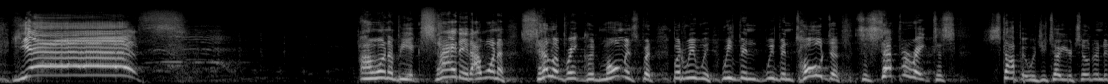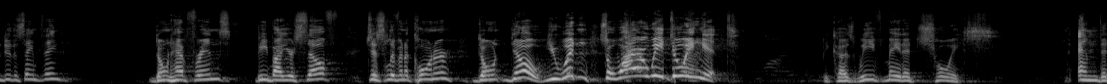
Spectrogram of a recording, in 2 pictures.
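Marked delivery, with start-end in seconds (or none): 0.1-1.9 huge, high, joyful shout of yes; excited yes. Acted. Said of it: "look at her in the face and go". 3.6-18.5 loud, higher, rising sermon fervor; fiery preaching. Acted. Preacher building to full force.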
